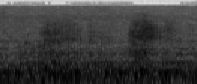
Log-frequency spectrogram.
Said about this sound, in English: Did you hear that? Oh, I heard that. It's dogs! It's the blood! They've been drawn by the blood!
